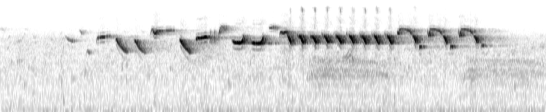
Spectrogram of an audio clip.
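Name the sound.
wren song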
